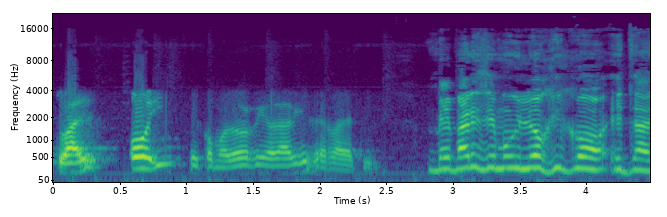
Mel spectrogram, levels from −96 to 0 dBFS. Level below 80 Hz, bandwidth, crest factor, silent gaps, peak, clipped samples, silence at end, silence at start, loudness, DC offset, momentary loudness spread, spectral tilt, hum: -62 dBFS; 15.5 kHz; 16 dB; none; -6 dBFS; under 0.1%; 0 s; 0 s; -22 LUFS; under 0.1%; 14 LU; -4 dB/octave; none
